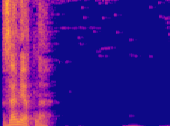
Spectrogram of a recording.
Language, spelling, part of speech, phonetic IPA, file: Russian, заметно, adverb / adjective, [zɐˈmʲetnə], Ru-заметно.ogg
- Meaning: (adverb) 1. noticeably, perceptibly, visibly (capable of being seen or noticed) 2. markedly, conspicuously 3. outstandingly; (adjective) short neuter singular of заме́тный (zamétnyj)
